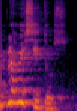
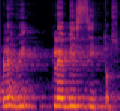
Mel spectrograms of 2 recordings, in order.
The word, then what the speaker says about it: plebiscitos: Nosotros la clase pasada ya vimos la diferencia entre elecciones y plesbicitos o plebiscitos, perdón, yo estoy pronunciando mal.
